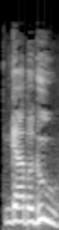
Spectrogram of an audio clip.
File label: Gabbagoo Italian Ringtone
